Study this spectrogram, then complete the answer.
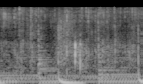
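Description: Chinese cabbage stir-fried with salt in a hot pan sizzles loudly and continuously, with brief scraping thumps from the stirring tool tossing the leaves.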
